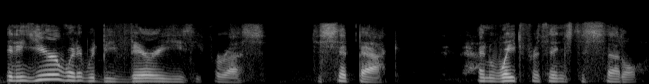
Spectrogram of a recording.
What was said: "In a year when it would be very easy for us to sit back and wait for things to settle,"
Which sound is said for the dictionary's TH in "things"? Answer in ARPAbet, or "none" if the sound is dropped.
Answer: TH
